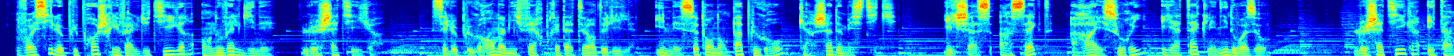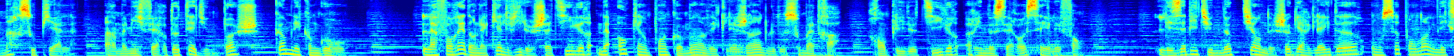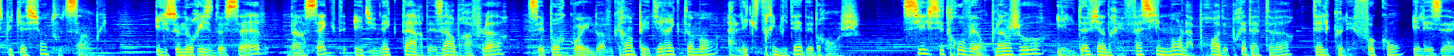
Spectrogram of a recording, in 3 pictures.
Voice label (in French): Narration documentaire ton doux leger sourire observateur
